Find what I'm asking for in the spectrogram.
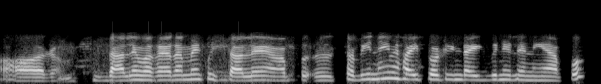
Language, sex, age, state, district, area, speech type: Urdu, female, 45-60, Uttar Pradesh, Rampur, urban, conversation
